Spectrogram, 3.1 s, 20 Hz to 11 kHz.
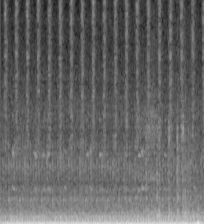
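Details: Land Rover Defender 110, about 35 years old, 200 Tdi diesel newly running, on first drive: uneven chugging, lumpy low beat about three per second with dull knocks. Rough running, cause unclear.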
